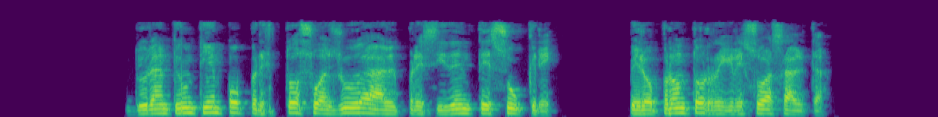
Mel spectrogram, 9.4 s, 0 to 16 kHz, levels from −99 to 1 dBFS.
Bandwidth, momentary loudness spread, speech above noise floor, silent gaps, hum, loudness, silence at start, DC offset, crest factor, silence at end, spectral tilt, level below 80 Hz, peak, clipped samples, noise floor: 8 kHz; 8 LU; over 75 dB; 5.66-6.28 s; none; -15 LUFS; 1.35 s; under 0.1%; 14 dB; 1.15 s; -5 dB/octave; -56 dBFS; -2 dBFS; under 0.1%; under -90 dBFS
